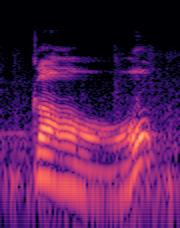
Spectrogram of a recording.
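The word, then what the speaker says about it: 狗: Dog is pronounced as gou.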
